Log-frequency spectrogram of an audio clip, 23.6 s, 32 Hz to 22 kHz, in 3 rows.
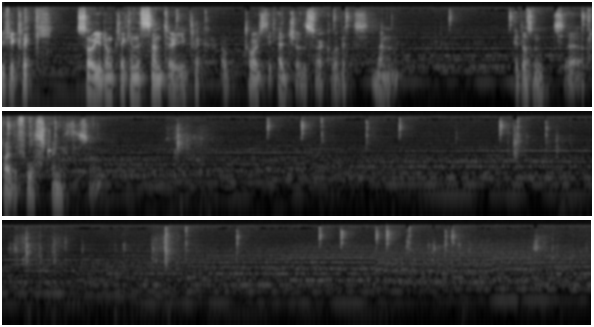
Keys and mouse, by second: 2.4-4.1 drag, 4.5-5.4 drag, 5.5-9.9 drag, 8.9 r, 10.5-11.4 middle drag, 11.4-12.2 drag, 14.8-15.3 middle drag, 15.3 r, 17.2 r, 18.2-18.6 middle drag, 20.0-20.6 drag, 20.7 click, 21.3 click, 21.7 drag, 21.9 r.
